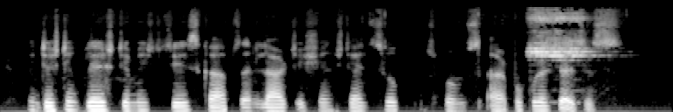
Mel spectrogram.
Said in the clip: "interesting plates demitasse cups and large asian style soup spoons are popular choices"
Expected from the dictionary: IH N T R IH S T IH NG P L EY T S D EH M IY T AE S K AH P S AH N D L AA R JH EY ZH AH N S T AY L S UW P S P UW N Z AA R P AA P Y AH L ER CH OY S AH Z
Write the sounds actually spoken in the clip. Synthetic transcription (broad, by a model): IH N T R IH S T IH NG P L EY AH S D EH M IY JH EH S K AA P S AH N D L AA R JH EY SH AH N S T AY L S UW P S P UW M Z AA R P AA P Y AH L ER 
